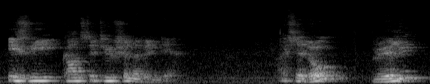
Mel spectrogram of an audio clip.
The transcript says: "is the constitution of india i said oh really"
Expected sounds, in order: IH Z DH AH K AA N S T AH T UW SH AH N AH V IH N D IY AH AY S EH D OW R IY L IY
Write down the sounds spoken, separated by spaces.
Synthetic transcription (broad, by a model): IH Z DH AH K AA N S T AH T UW SH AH N AH V IH N D IY AH AY S EH D OW R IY L IY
